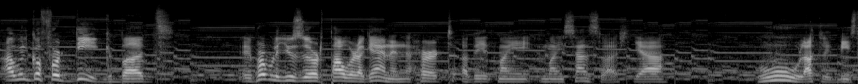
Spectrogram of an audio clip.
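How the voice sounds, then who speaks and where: A man's voice: mid-range voice, sharp tone, low-quality recording. A man hosting a gaming video with casual, playful commentary, teasing the characters as he plays. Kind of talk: casual Let's Play commentary.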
